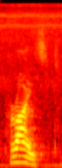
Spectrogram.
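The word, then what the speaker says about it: priced: ಇದೇ ತರ ನೀವು ಬರಿಬೇಕು ಪಿ ಆರ್ ಐಸಿಇಡಿ ಓದಬೇಕಾದ್ರೆ ಡಿ ದು ಉಚ್ಚಾರಣೆ ಅಂತ ಓದಬೇಕು ಪ್ರೈಸ್ಟ್ ವಾಯ್ಸ್ಟ್ ಓಕೆ ನೆಕ್ಸ್ಟ್ ಹಾಗೆ ಎಫ್ ಬಂದಾಗಲೂ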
